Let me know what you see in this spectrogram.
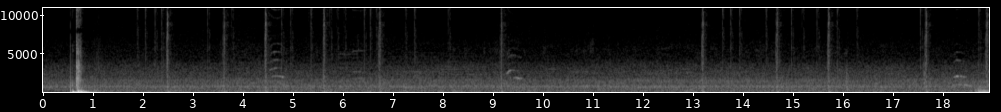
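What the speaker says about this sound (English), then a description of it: "it's my cat" A house cat lets out a single loud meow near the start, then quiet room tone with scattered faint clicks follows for the rest of the stretch.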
